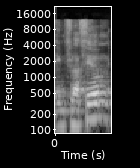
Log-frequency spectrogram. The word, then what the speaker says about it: inflación: Eh, yo a mis alumnos siempre les decía, inflación es esa palabra que se escribe con una C y que la mayor parte de los españoles pronuncian con dos C.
